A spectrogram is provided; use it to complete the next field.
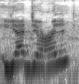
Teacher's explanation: جیم پر کلکلا کریں گے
